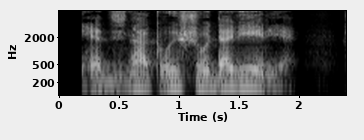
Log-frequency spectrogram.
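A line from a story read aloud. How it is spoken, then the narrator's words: Whisper. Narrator (Russian): шепнул Колобок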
